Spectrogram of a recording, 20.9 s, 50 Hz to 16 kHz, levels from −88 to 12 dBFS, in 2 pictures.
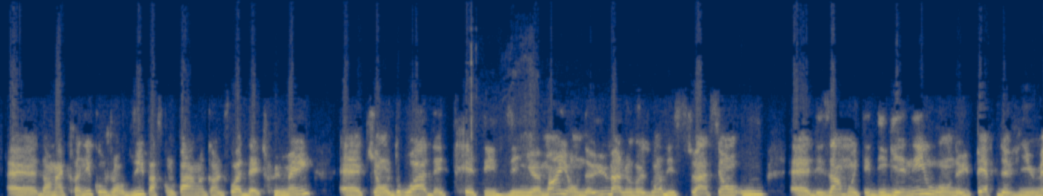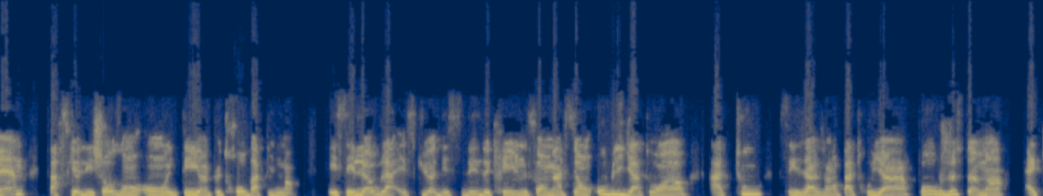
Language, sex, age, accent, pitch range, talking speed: French, female, 20-39, Canadian, 200-240 Hz, 215 wpm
